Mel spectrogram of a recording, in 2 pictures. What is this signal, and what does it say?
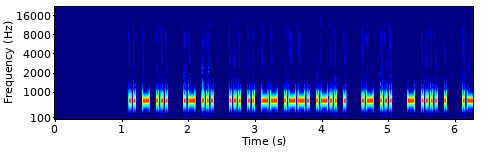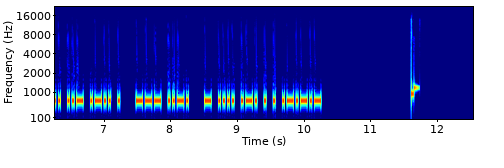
Morse code, heard as a keyed tone, about 34 wpm, 700 Hz. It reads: ITS AS SIMPLE AS THE RULE OF THREE.
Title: Sentences from Top 1000 Words - Review Part 2 - 35wpm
